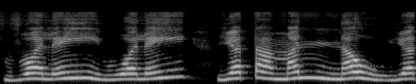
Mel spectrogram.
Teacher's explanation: نون ساکن کے بعد یا آ رہا ہے، یرملون میں یومن میں سے ہے، لہٰذا یہاں پر بھی ادغام بالغنہ ہوگا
